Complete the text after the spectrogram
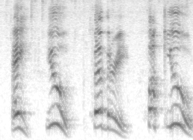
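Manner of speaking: very high, very slow, loud, drawn-out screaming. A character screams at a feathery bird: screaming insults at the bird. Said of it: "Pandora's just screaming at the bird".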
